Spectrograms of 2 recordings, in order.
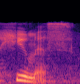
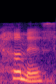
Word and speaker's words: humus: In some of those horizons is something called humus, not hummus. Hummus is what you eat, and it's spelled differently. This is humus.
